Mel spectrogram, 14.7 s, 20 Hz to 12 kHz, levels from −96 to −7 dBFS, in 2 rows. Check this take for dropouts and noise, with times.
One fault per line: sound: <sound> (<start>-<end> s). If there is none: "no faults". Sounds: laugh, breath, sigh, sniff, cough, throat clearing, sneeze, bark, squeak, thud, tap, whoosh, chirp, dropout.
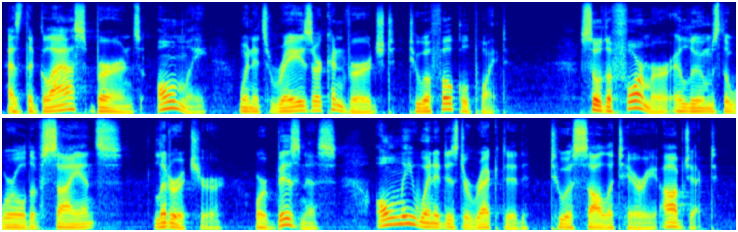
no faults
